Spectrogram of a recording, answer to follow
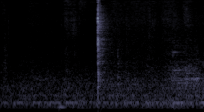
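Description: Faint handling noise from a phone being set up to record, with one sharp click about a second in.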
